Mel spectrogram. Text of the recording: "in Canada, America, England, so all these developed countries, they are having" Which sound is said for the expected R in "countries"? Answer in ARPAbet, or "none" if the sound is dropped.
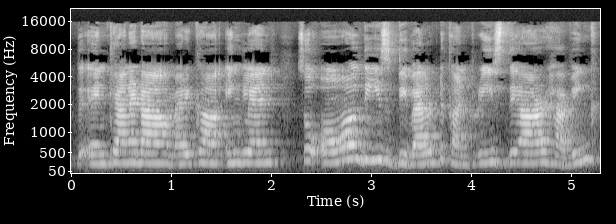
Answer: R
